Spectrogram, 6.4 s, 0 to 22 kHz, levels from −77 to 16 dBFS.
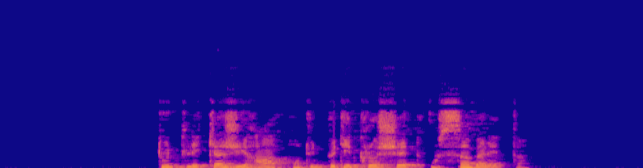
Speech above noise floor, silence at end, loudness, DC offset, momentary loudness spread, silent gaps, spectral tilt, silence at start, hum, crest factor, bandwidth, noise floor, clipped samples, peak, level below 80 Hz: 61 dB; 1.15 s; -15 LUFS; under 0.1%; 8 LU; none; -4.5 dB/octave; 1.6 s; none; 16 dB; 9.6 kHz; -76 dBFS; under 0.1%; 0 dBFS; -54 dBFS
